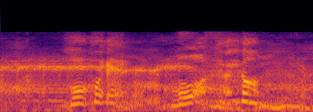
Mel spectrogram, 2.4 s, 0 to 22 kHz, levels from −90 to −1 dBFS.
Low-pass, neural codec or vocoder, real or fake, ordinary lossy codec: none; codec, 16 kHz, 1 kbps, FreqCodec, larger model; fake; none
